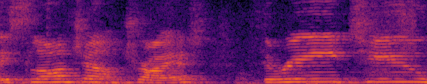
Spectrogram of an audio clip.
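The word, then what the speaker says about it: sláinte: We are going to say slancha as we try it. In Irish, this means cheers or to good health. It's pronounced slanchcha. So we'll say slanchcha and try it.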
